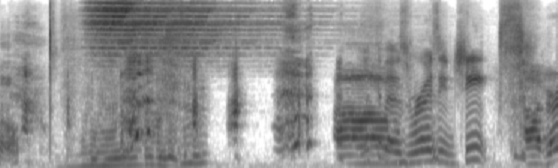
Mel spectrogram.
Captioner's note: mimics air whooshing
